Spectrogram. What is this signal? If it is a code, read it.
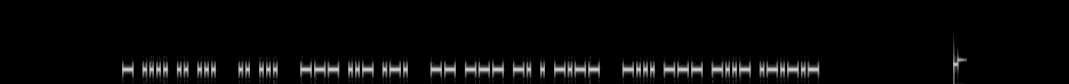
Morse code, heard as a keyed tone, about 36 wpm, 700 Hz. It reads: THIS IS OUR MONEY BOX.
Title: Sentences from Top 1000 Words - Review Part 2 - 35wpm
